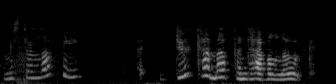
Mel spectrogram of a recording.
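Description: An actress playing a good-natured country farm wife in a children's audio drama, husky and homely. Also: female voice, sits high, animated, moderate pace, noisy background. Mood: homely relief.

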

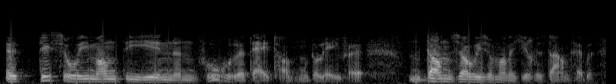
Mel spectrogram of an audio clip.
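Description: An actor playing a genial pensioner and loyal companion in a radio play, chatty and a little hesitant, with a gravelly, husky voice. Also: male voice, fairly low pitch, big pitch swings, normal speed, exaggerated voice, poor audio. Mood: chatty, informative. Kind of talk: Dutch radio play acting. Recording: old radio play recording.

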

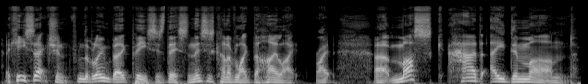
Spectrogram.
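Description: A man's voice: on the low side, sing-song, moderate pace, fairly bright tone, no echo, clean studio sound. A man hosting a news podcast, reading items out and adding informal, chatty asides. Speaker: podcast host.

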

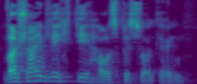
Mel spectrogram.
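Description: A male narrator reads a crime novel for an audiobook. His voice sits in a middle register and has a husky, unpolished grain. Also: mid-range voice, animated, normal speed, fairly bright tone.

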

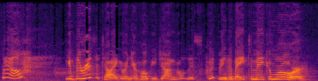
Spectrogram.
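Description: A confident young lady detective, with a high, lively voice. She speaks in 1960s TV drama style, with faint music behind her. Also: fast talker, poor audio. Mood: determined. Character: confident young female private detective undercover as cigarette girl.

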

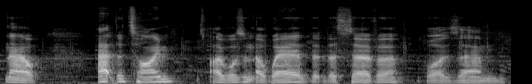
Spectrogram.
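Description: Young male gaming vlogger, very low voice, stuffed-up from a cold, hesitant rambling, faint music behind. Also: fairly even intonation, takes it slowly, bright, forceful tone. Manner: rambling, hesitant, many ums and restarts. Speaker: gaming YouTuber. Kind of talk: casual voice-over commentary. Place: home room, recorded separately from gameplay.

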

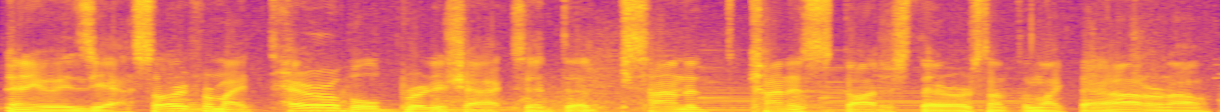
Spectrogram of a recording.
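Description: A Canadian man with a Canadian accent giving casual, excitable let's-play commentary, swearing and laughing often. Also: on the low side, brisk, music in the background. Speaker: gaming channel host.

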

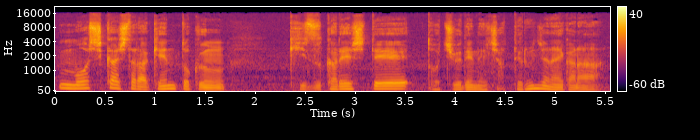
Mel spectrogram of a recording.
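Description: Man playing an easygoing, expressive male friend. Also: lowish voice, moderate pace, a little hiss or hum, lightly acted. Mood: reassuring. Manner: gentle, reassuring. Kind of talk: audio drama acting.

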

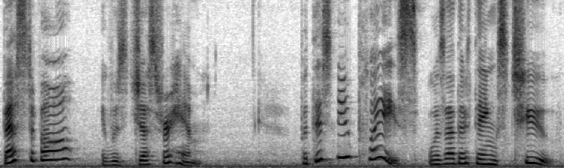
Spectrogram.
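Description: Woman, storybook read-aloud for kids: animated, dramatic word emphasis, slow pacing, faint noise behind. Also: fairly high pitch. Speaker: teacher reading to children.

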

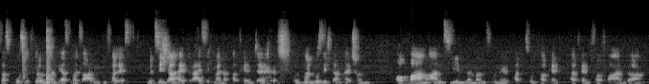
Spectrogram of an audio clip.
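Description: A man from Germany giving an informal conference talk, thinking aloud and pausing often with hesitations. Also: lowish voice, noisy background. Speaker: conference speaker. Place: lecture room at a conference. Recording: echoey hall, distant mic, muffled.

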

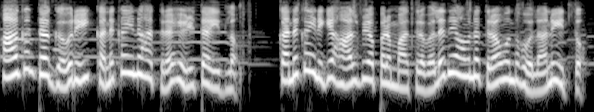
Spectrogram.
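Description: A woman's voice: high-pitched, lively intonation, normal speed, faint music behind. A woman narrating a scripted children's moral story as the storyteller.

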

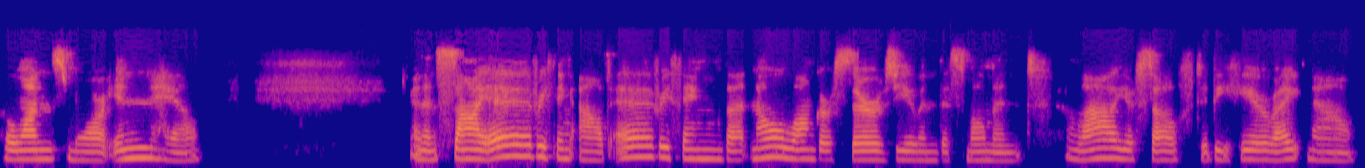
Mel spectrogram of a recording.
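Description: A woman guides a breathing meditation very slowly, in a low, mellow voice. Her soothing instructions come with plenty of space between phrases. The recording sounds a little dull and lo-fi. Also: fairly even intonation. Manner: slow, soft, soothing instruction. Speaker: yoga teacher.

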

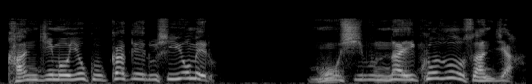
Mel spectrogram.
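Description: A man's voice: sits high, unhurried, vocal fry, fairly bright tone, no echo, exaggerated voice. A man playing an old Buddhist head priest in a radio drama, fussy but fond, with grumbling, old-fashioned elderly speech. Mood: exasperated.

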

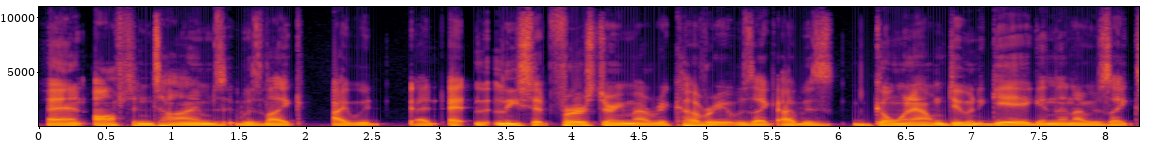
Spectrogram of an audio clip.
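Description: A middle-aged man talks low and close into a studio mic, coaching singers in a quick, animated way with lots of hand gestures and fillers. The sound is dry and tight, with no room echo. He sits in a small home studio. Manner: animated, gestures with both hands, many fillers. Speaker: vocal coach. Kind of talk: direct-to-camera coaching talk. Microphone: large studio mic in front of him.

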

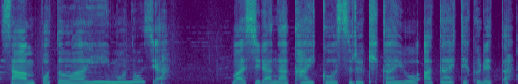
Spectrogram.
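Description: Kindly old granny, game character: slow, wistful, gentle, slightly high. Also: female voice, animated. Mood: friendly. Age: older. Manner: old-fashioned elderly speech, reflective. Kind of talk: Japanese video game voice acting.

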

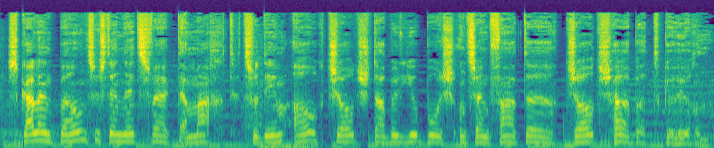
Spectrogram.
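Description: A man narrates a documentary in a measured, serious tone, his voice sitting a little higher than most men's. A clear music bed runs under every line.

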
